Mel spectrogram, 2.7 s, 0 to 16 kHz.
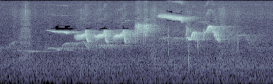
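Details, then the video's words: Common Redstart song recorded on 12 May 2023 alongside a blackbird: a high thin opening note, then three quick repeated notes, ending in a brief rising and falling twittery flourish, over faint steady background noise. "Śpiew pleszki"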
